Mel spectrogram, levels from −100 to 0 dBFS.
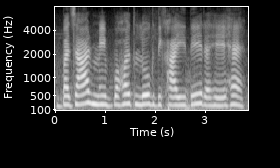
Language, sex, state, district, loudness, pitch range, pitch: Hindi, female, Jharkhand, Ranchi, -13 LUFS, 230-260 Hz, 245 Hz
